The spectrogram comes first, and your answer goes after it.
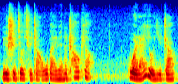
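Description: Woman narrating with hushed suspense. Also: low voice, normal speed. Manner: dropping to hushed whispers in suspense. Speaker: storyteller. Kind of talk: first-person story narration.

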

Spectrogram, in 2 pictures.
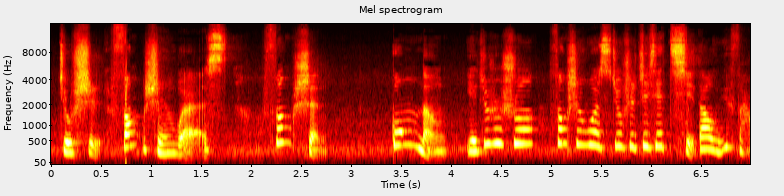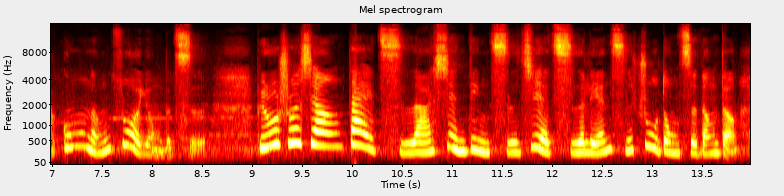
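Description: A woman teaching a spoken English lesson, explaining stress rules clearly and stopping to check in with her students. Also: high-pitched, a little hiss or hum. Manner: explains slowly and clearly, stressing example words, checks in with "OK?" and "right?".

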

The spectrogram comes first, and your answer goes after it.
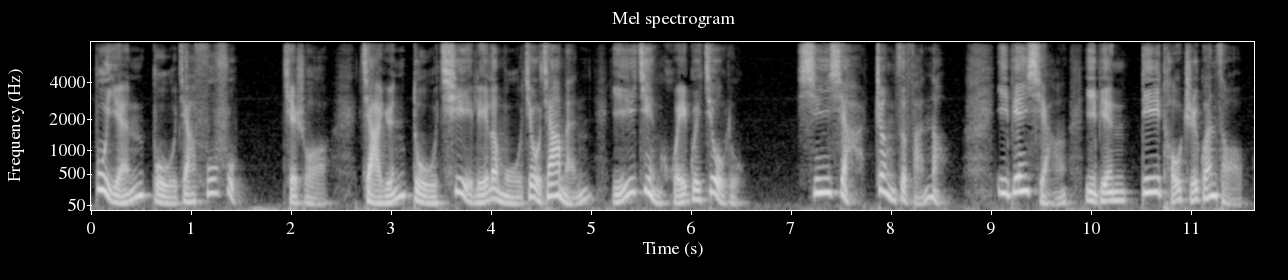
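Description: Husky deep male storyteller. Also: measured pace. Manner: storytelling, expressive. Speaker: narrator. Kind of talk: classic novel audiobook narration.

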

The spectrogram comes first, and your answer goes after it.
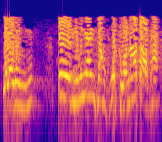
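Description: A woman's voice: very high voice, brisk, heavy background noise. A woman voicing a stern scolding emperor. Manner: scolding, commanding. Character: stern male emperor questioning a courtier. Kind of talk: traditional storytelling performance. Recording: dull lo-fi recording with instrument music.

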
